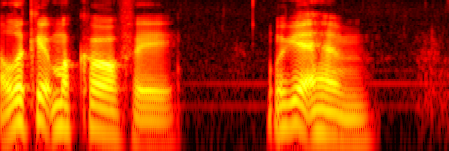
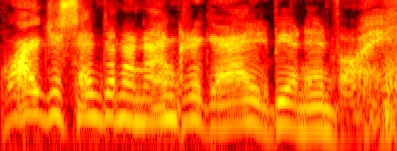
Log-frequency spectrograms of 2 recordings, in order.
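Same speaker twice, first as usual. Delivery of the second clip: high, loud indignant protest; hammed-up outraged complaint; pissed-off envoy; 9 semitones higher, 5 dB louder than usual. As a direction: play an angry barbarian objecting to his posting. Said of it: "He's so pissed off at being an envoy".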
